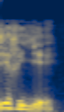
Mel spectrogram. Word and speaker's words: iriez: Vous iriez. Remember, when you get this EZ at the end, you get the sound E.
